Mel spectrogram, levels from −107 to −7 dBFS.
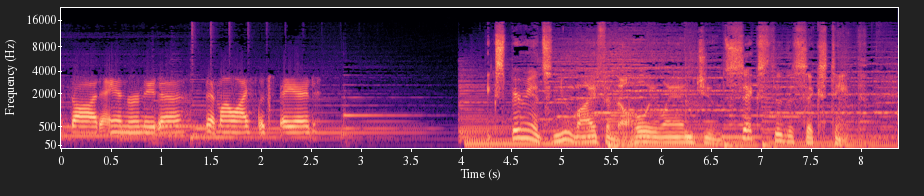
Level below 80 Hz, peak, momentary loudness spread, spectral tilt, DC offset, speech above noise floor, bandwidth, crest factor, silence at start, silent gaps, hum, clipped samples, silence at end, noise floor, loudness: -38 dBFS; -6 dBFS; 14 LU; -4 dB/octave; under 0.1%; 32 dB; 15.5 kHz; 18 dB; 0 s; none; none; under 0.1%; 0 s; -53 dBFS; -22 LUFS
